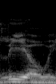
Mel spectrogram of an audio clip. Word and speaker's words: Lioi: However, if you said Leo Ee, you got it right.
